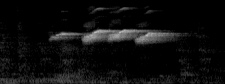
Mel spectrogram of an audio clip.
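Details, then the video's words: A yellow-bellied seedeater from Ribeirão Preto, Brazil, sings a single loud puro malte phrase: a sweet opening note, then a run of warbled, buzzy slurred notes that fades off after about a second and a half. "COLEIRO BAIANO PURO MALTE"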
